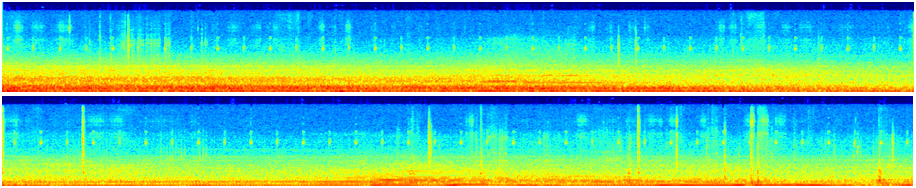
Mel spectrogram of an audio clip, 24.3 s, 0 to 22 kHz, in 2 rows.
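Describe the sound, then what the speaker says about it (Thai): A 2016 Suzuki Ciaz 1.2 GL sedan drives and swings through a U-turn, heard from inside as a steady low engine and road rumble that eases slightly through the turn. "เดี๋ยวเราจะยูเทิร์นกันนะครับ จะดูวงเลี้ยวครับว่าคันนี้วงเลี้ยวจะ กว้างหรือแคบขนาดไหนนะครับ"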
